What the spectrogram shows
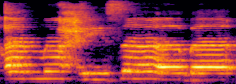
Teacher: ain ditekankan fathah satu harokat, kemudian huruf ta-nya dibaca fathah dengan mad yang sempurna 4 sampai 6 harokat. Membaca huruf ta dibaca tafkhim tebal dengan posisi lidah di langit-langit atas.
